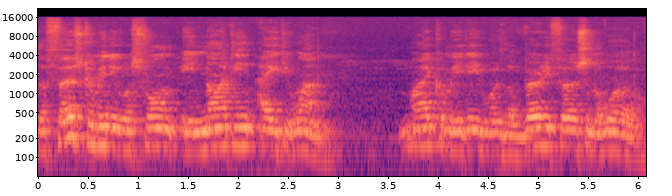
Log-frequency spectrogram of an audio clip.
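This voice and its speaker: With an Australian accent, a man speaks with ordinary pitch variation. The recording has audible room echo and noticeable background noise. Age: 70s. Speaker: retired insurance broker and community leader. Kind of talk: interview. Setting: his office. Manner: hesitant, many fillers.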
